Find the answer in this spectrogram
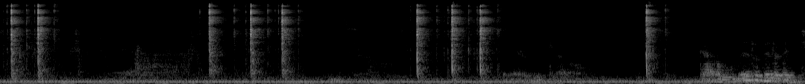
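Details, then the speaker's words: Activator adjusting instrument used on an infant held by a parent, referred by a pediatrician for neck immobility and an early misshapen head, with a head tilt. Nine sharp, spring-loaded clicks in small clusters over a low room hum. "what we're going to do is you're going to hold him and as you hold him I'm going to go through using the activator and just gently go through what I find"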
